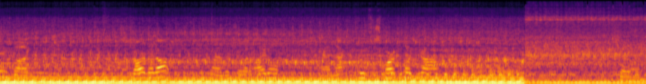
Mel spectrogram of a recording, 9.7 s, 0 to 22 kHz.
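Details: BMW F90 M5 first start-up after new spark plugs installed, ahead of a planned tune, left to idle: steady, even idle with smooth low hum and no knocks or misses; engine sounds healthy.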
